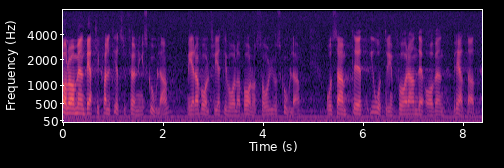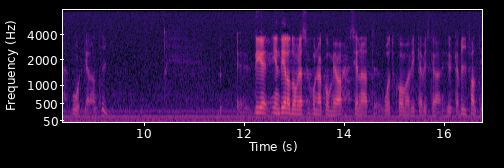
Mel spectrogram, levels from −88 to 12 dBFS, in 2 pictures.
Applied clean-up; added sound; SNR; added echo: none; none; none; none.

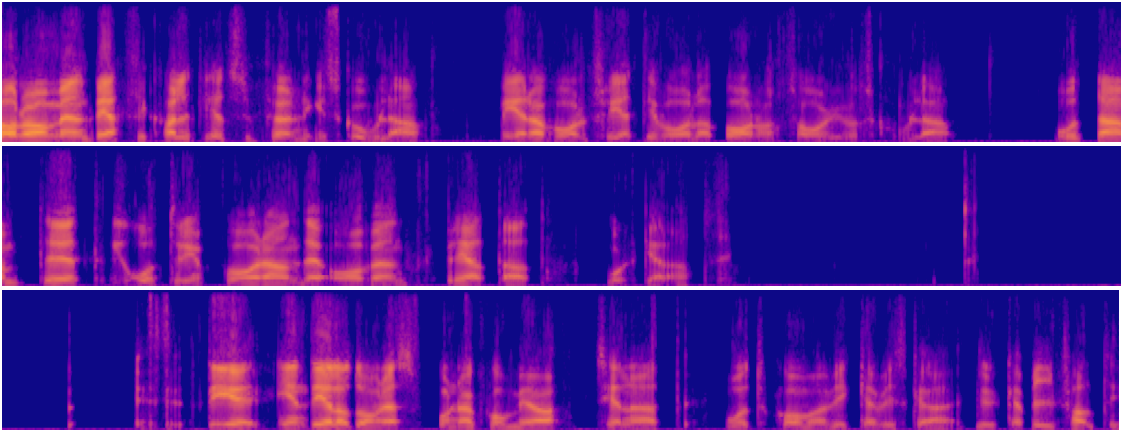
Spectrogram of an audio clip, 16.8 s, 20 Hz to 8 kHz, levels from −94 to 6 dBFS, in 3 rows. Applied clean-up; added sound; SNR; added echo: neural diffusion model UNIVERSE++.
